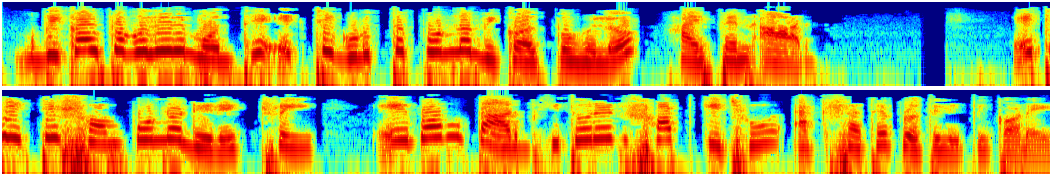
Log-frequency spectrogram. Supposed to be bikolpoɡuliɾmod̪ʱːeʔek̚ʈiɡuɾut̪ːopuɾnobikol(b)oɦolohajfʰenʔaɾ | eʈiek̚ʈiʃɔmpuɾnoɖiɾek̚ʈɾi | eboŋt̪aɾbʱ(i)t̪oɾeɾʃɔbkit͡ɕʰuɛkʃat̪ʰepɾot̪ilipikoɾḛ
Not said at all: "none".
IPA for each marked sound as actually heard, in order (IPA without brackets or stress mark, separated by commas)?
p, i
